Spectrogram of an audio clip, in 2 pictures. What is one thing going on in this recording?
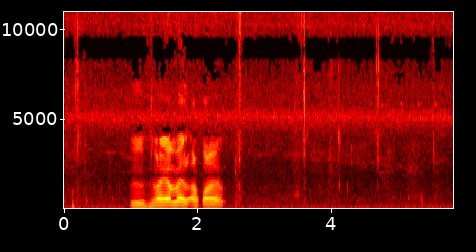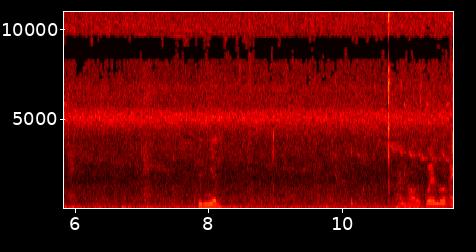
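A young man blows short, loud, warbling calls through a leaf held to his lips.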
